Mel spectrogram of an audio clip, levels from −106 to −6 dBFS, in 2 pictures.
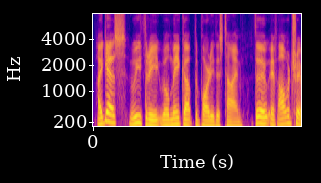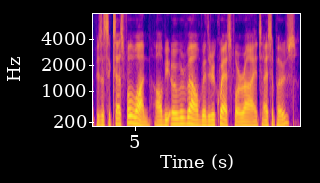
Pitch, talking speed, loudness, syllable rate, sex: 140 Hz, 200 wpm, -17 LUFS, 5.1 syllables/s, male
